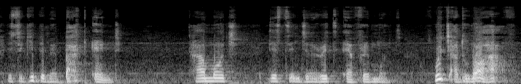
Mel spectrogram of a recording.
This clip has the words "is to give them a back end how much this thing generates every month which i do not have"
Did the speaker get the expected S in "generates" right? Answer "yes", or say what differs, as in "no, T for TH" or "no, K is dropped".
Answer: no, S is dropped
